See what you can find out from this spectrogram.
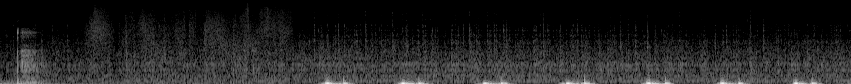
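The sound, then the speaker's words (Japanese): A heartbeat: after several seconds of faint hiss, seven low, muffled thumps arrive at a slow, even pace, roughly one per second. “心音を聞くと心が落ち着くと書いてあったので実践してみた。”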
